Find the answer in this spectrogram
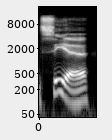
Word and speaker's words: said: And then sia, for both past forms, rhymes with bed or red.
